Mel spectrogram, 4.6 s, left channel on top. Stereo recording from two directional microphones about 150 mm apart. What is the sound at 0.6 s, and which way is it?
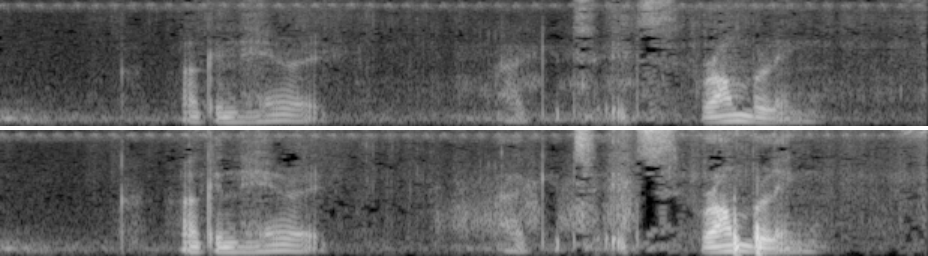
Speech, 40° right (ahead or behind).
